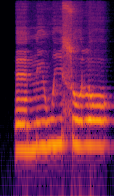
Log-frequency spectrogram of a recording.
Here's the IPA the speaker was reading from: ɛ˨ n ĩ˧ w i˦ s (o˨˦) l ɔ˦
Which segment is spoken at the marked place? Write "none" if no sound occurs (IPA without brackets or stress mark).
o˦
